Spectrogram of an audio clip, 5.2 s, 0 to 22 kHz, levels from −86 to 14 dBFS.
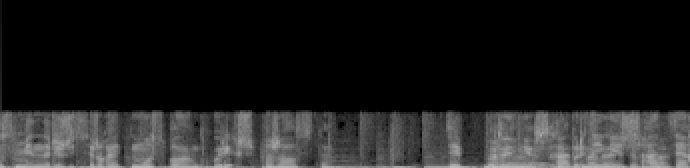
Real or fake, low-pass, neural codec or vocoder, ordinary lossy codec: real; 7.2 kHz; none; none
